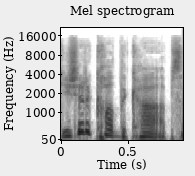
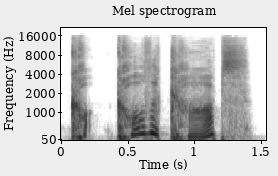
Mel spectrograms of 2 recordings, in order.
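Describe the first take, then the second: First: Said in the usual way. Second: Slow, higher-pitched disbelieving question; incredulous echo. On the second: Retold or imitated. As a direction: stammer it back in disbelief. Incredulous echo of friends' advice.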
